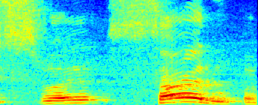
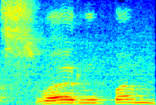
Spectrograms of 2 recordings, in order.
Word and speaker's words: sarupam: So the next one is vritti sarupam. Not swarupam, but sarup.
